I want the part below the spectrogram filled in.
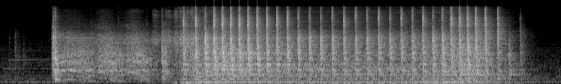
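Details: Subaru engine with jumped timing, suspected bent valves: the starter cranks in fast, uneven pulses about four a second, but the engine never fires; knocking was heard at the throttle body.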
